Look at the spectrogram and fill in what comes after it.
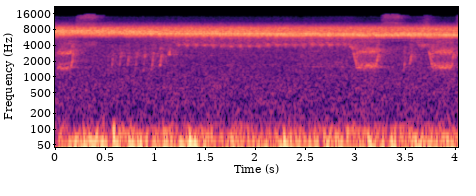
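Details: Cicadas singing in a pine forest at Ssanggyesa temple, Jirisan National Park: a steady, piercing high-pitched drone throughout, with softer rasping pulses at lower pitch near the start and end.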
